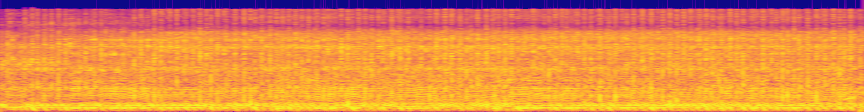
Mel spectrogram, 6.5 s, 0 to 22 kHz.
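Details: Husqvarna 372 XTorq chainsaw, freshly rebuilt with new bearings, seals and carburetor, base gasket fine; owner suspects an air leak at the transfer cover: high buzzing idle hunting between two speeds instead of settling; unstable idle.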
